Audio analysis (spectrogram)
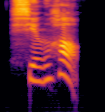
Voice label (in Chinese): "型号", Chinese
